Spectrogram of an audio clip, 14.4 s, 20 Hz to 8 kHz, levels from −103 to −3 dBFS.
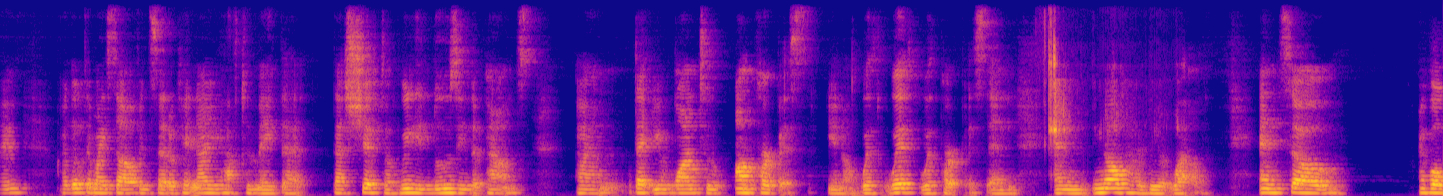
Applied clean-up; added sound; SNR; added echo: neural mask model DeepFilterNet 3.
